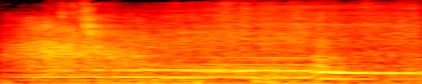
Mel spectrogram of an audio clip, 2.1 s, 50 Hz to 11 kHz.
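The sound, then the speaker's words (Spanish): Engine of a first-series Porsche 911 driving on a race track, a loud steady droning note that steps up in pitch toward the end. “Pero mira, estoy viendo ahora mismo en pista el 911, el primera serie que os he dicho.”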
